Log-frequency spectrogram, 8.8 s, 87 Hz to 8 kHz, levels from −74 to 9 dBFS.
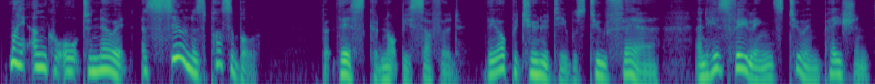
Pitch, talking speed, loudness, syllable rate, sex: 145 Hz, 180 wpm, -21 LUFS, 5.2 syllables/s, female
